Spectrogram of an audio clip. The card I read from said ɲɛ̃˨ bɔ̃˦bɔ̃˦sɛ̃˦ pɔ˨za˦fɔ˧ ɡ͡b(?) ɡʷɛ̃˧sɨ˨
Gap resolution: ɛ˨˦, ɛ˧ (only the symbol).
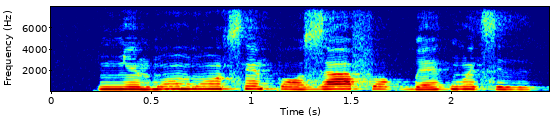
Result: ɛ˨˦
